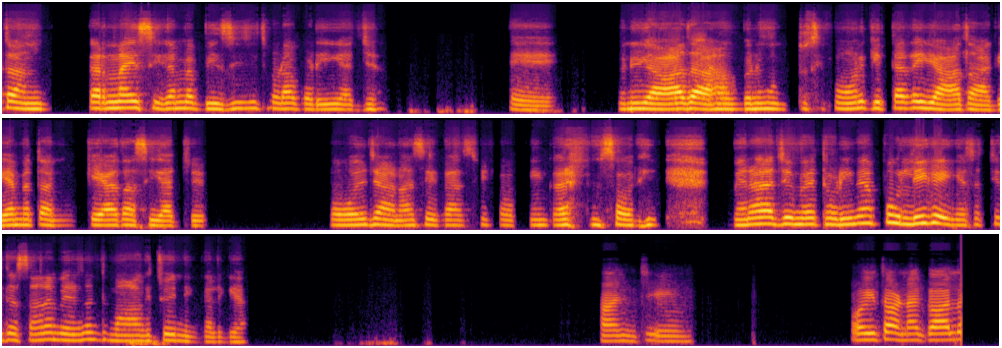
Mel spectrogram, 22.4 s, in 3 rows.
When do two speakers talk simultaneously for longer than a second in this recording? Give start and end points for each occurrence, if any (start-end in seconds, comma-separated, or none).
none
